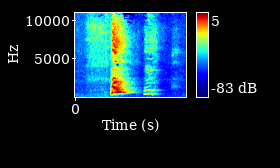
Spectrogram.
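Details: Boston Terrier barking at his brother, another dog, indoors: one loud, sharp bark followed about half a second later by a shorter, softer second bark, then quiet.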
